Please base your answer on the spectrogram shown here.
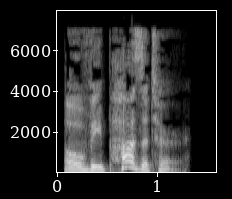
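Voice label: "ovipositor", English, British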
